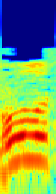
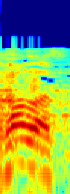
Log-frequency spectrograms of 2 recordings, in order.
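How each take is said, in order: First: Both syllables have the vowel u. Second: Both syllables have the vowel a. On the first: The speaker calls it wrong. "а не гулус" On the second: The speaker calls it right. "Приходит с фатхой над буквой гам и над буквой лям тоже фатха"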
